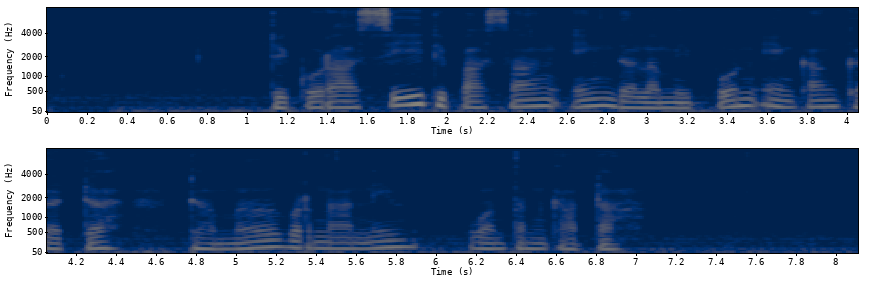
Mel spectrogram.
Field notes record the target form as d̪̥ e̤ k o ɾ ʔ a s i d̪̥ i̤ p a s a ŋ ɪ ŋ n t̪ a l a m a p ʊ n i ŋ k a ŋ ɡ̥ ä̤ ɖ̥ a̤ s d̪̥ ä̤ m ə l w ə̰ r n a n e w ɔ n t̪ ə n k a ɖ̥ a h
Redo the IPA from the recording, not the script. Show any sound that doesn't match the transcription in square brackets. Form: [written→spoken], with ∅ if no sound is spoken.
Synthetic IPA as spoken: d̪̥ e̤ k o ɾ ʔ a s i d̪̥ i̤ p a s a ŋ ɪ ŋ n [t̪→d̪] a l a m [a→i] p ʊ n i ŋ k a ŋ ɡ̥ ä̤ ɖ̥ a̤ [s→h] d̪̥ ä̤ m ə l w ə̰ r n a n e w ɔ n t̪ ə n k a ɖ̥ a h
